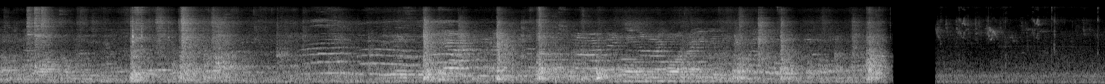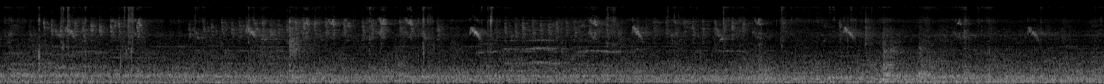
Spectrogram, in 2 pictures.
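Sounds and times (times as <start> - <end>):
steady background noise: 0.0 - 22.0
bird chirping: 9.4 - 19.8.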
